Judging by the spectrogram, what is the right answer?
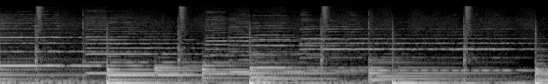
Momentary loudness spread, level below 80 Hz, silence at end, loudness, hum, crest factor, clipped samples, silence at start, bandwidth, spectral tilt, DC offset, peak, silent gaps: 9 LU; -24 dBFS; 0 s; -22 LUFS; none; 18 dB; under 0.1%; 0 s; 16 kHz; -5.5 dB/octave; 0.2%; -4 dBFS; none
